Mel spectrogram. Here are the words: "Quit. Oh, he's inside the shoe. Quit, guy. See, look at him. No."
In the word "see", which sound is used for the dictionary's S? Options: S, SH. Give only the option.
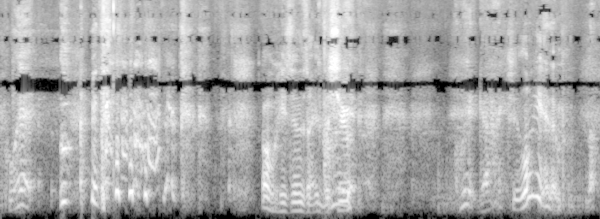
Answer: SH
